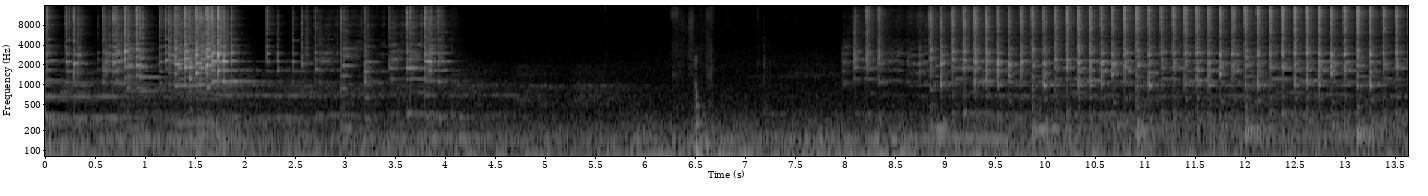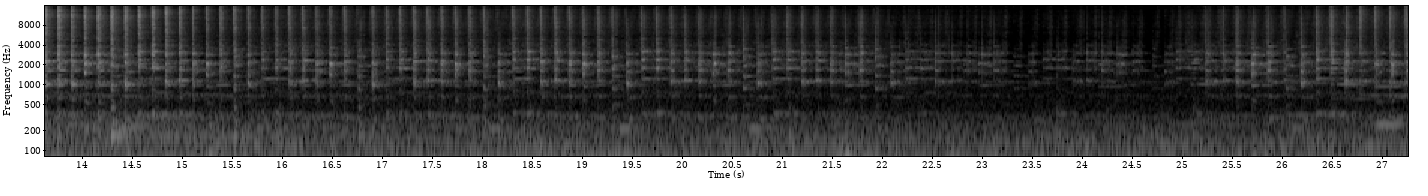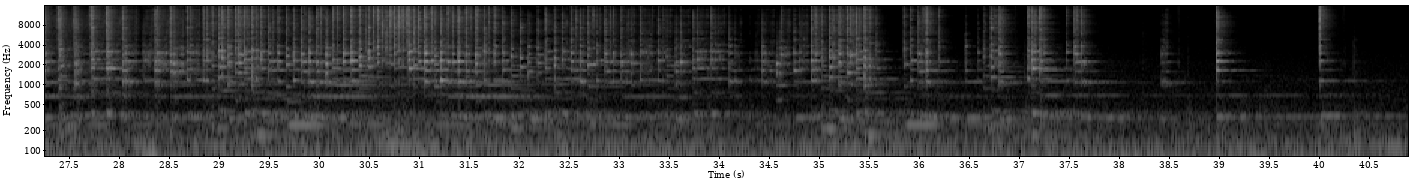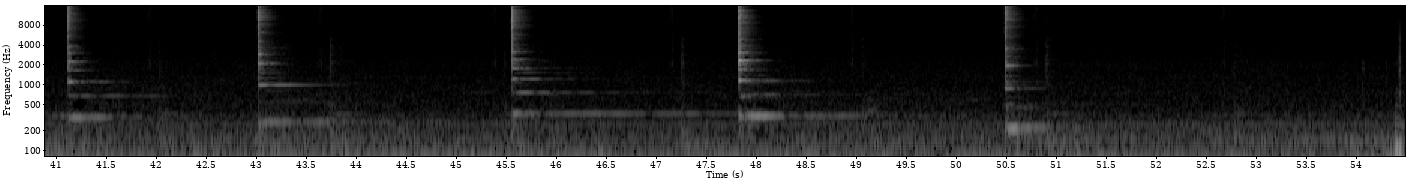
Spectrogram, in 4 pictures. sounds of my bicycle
0:30.0 0:31.8

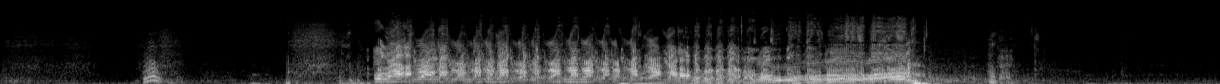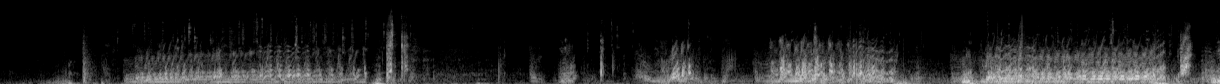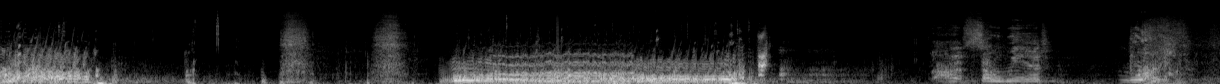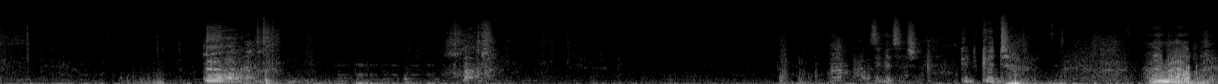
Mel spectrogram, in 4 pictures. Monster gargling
0:03.7 0:09.3, 0:13.4 0:16.2, 0:17.5 0:25.6, 0:28.8 0:33.2

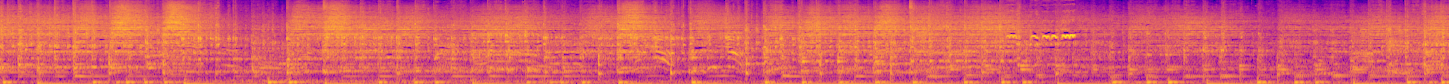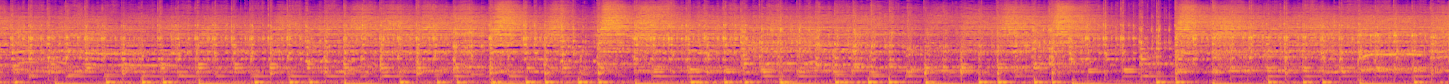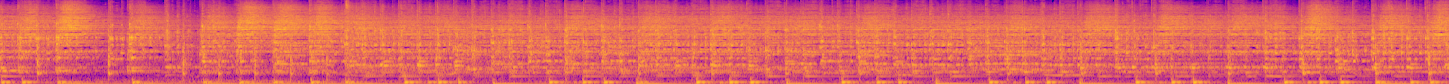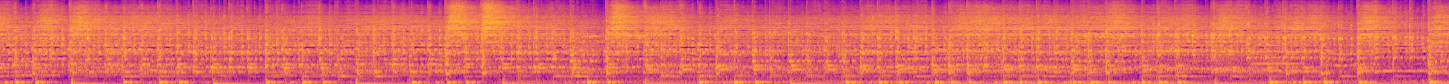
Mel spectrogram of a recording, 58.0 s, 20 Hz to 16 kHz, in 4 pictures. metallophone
0:03.6 0:12.0

